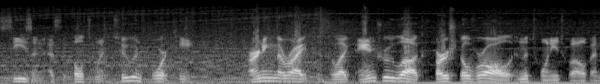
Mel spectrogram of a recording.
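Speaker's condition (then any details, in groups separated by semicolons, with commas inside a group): No condition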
